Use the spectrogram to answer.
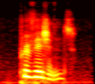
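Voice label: "provisions", US English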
